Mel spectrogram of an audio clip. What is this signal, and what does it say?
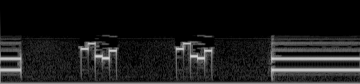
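Five-tone selective call (ZVEI), heard as quick runs of five tones, tones of about 70 ms. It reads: 88437 88437
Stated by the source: Five-tone ZVEI selective call received by SDR, from audio.f85360.feuerwehr-orlamuende.org (Feuerwehr Orlamünde fire brigade).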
